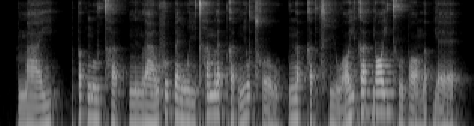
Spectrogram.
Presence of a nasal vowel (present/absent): absent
